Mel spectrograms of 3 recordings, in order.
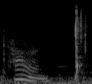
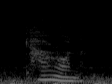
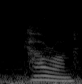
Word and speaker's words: Charon: it's just as you described it only your pronunciation is a little off the name you heard wasn't karen it was c-h-a-r charon as in caron the ferryman of the dead karon who in exchange for the right coin helps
